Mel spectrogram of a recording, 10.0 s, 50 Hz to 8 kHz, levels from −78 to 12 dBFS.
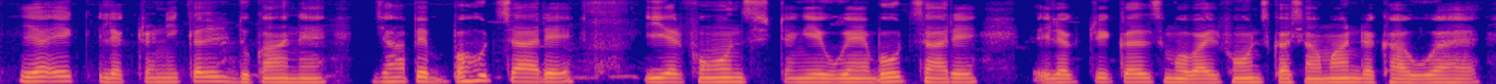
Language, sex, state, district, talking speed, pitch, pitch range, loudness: Hindi, male, Jharkhand, Deoghar, 140 wpm, 140 Hz, 135-150 Hz, -18 LUFS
